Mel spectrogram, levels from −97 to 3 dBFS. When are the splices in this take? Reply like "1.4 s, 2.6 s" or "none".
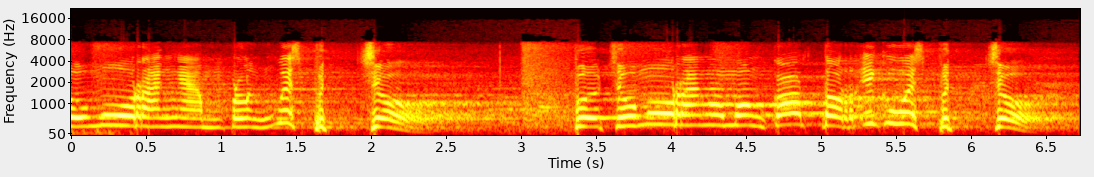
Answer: none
